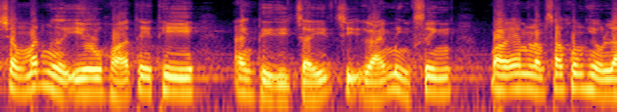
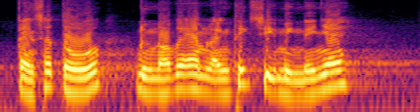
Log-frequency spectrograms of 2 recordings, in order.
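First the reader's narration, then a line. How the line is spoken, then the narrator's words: Amused laughing, not angry. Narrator (Vietnamese): Diệp Lan không tức giận mà bật cười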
